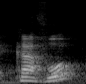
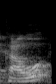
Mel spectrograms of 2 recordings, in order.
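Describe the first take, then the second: First: A clear v sound joins the two vowels. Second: The middle consonant is dropped, leaving only vowels. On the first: The speaker calls it right. "é Cavô" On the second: The speaker calls it wrong. "não é Caô"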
